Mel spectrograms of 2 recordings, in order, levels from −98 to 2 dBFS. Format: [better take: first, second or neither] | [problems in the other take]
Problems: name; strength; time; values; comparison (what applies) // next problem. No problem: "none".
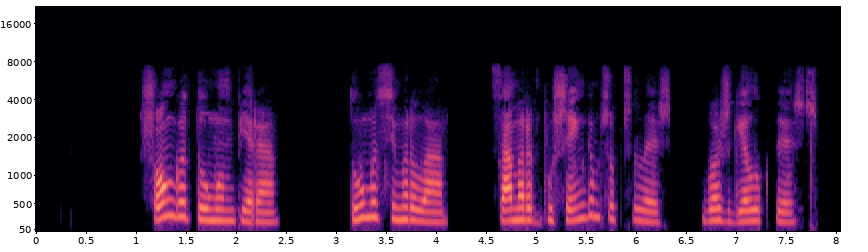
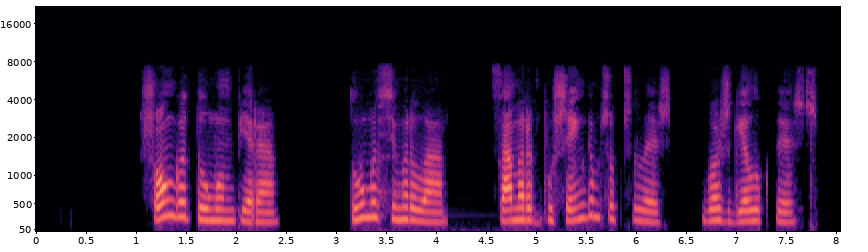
first | noise reduction (neural separator model SepFormer DNS4)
